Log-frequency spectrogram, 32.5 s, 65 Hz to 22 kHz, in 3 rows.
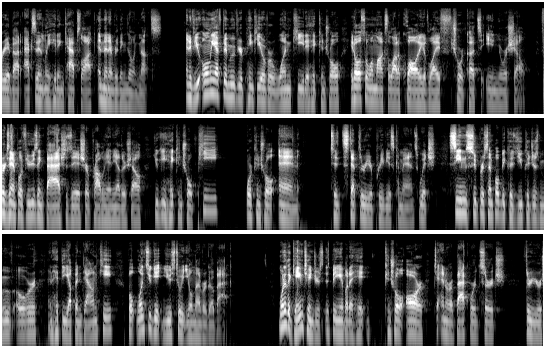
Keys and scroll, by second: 14.6 ctrl+p, 15.3 ctrl+p, 15.9 ctrl+n, 16.5 ctrl+n, 22.2 Up, 22.4 Down, 22.6 Up, 22.7 Up, 22.9 Down, 23.0 Down, 23.2 Down, 26.6-27.4 typing, 29.3 ctrl+r.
